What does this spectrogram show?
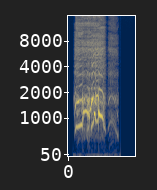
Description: GRITO

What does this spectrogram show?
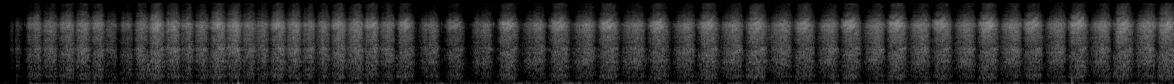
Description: conchas arrastrar

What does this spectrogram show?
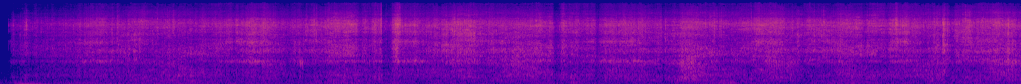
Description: conchas mano

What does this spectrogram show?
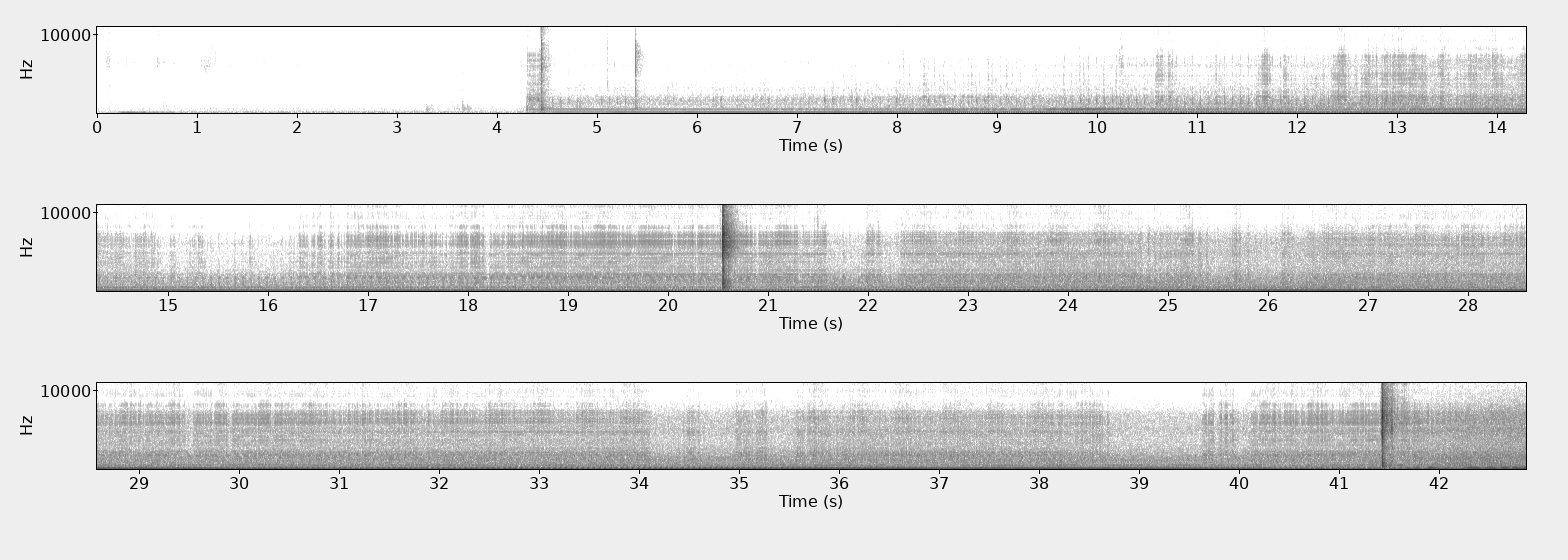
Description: ventilador

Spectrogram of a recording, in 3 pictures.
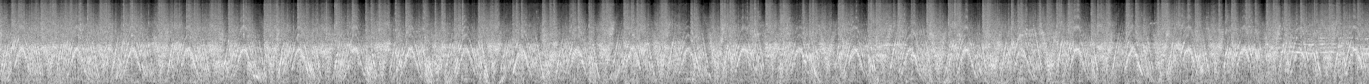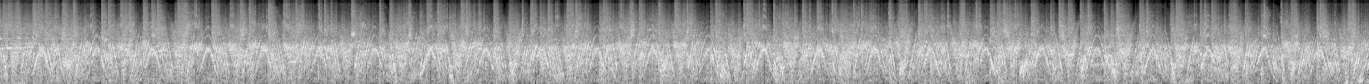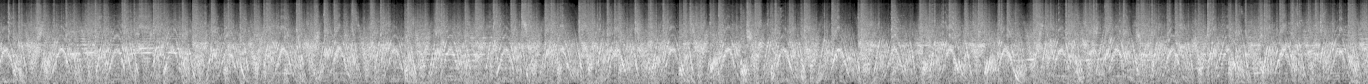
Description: APLAUSOS; CASA SINTESIS

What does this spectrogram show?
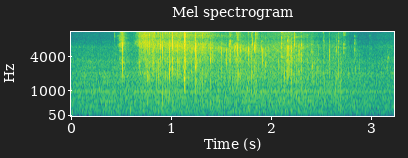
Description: plastico roce

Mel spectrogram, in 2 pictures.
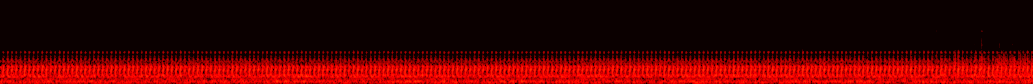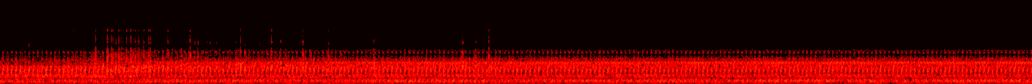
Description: ventilador grande

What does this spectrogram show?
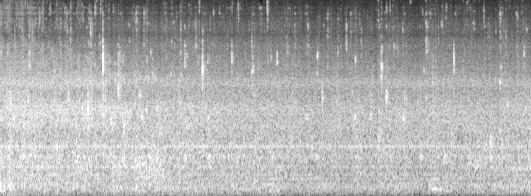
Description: CASA LLUVIA

